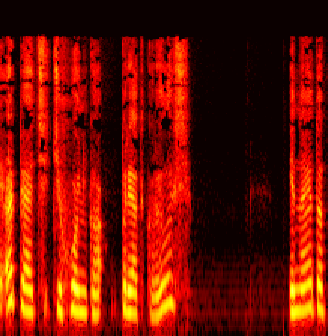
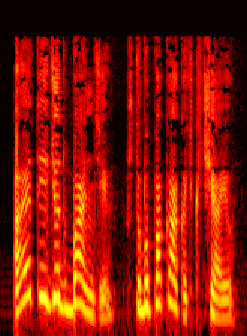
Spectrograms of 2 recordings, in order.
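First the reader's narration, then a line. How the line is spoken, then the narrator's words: Loud laughter. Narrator (Russian): захохотала Маруся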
